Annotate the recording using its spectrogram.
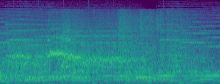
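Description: Car tyres squealing as a sedan skids hard around a corner, a loud squeal that starts about a second in and falls away over the next second or so. It plays over an action film score with a pulse of repeated notes.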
